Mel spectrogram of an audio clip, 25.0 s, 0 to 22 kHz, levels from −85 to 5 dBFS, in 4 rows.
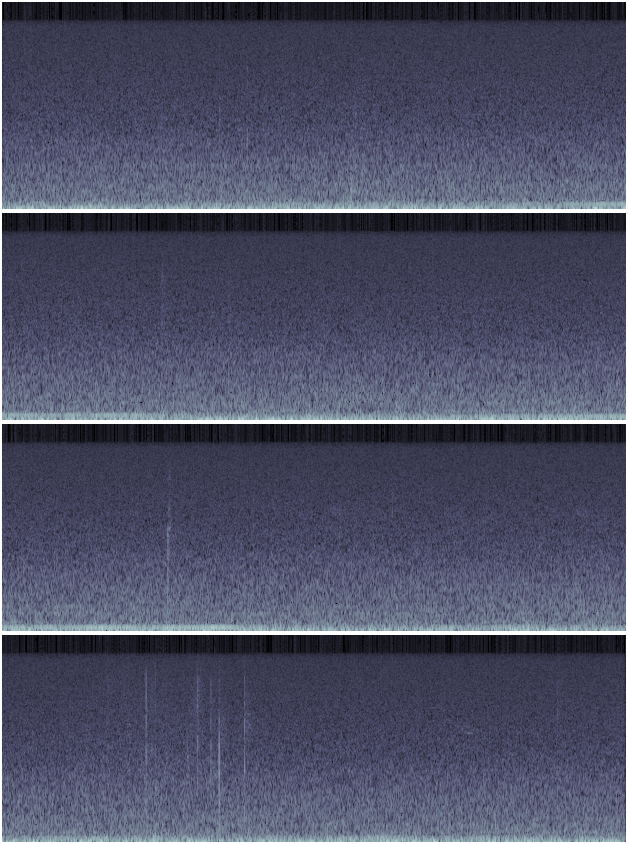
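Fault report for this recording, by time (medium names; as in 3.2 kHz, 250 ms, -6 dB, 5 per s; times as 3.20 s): crackle 360 per s -30 dBFS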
